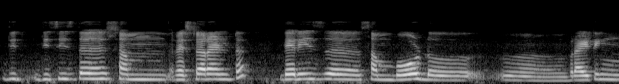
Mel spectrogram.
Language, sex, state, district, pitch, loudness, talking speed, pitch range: English, female, Odisha, Nuapada, 235 Hz, -17 LUFS, 135 wpm, 215-245 Hz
